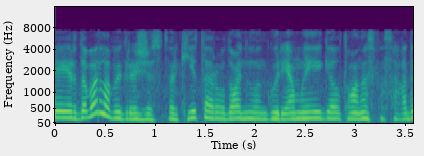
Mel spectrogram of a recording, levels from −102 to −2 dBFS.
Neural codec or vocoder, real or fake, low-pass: none; real; 7.2 kHz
